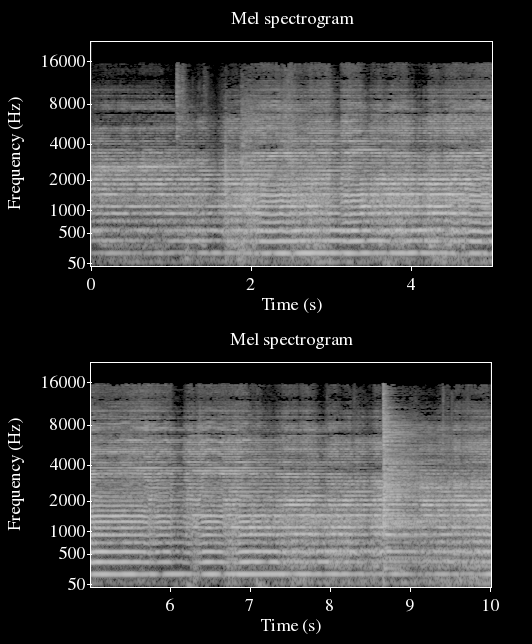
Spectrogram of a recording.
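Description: Grand piano strings bowed with nylon threads drawn across them: a steady, sustained drone on one low pitch, rich in overtones, with higher tones wavering above it in the middle.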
